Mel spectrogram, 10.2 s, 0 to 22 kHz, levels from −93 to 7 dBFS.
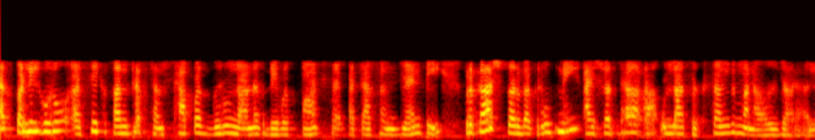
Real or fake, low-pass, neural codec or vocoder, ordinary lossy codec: fake; 3.6 kHz; codec, 44.1 kHz, 2.6 kbps, DAC; none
